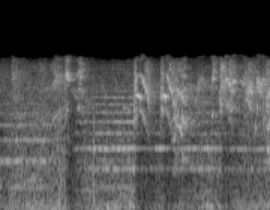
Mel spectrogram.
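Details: Hand-tame cockatoo, either Moluccan or medium sulphur-crested, giving harsh, rasping squawks and chirps in quick bursts, over a steady electrical hum.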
